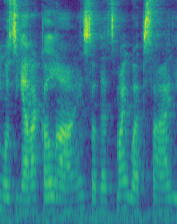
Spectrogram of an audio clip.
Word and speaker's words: Yana: name Yana in Europe it's actually spelled with J um here we pronounce it with Y and I always loved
